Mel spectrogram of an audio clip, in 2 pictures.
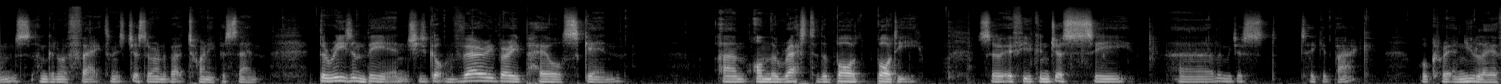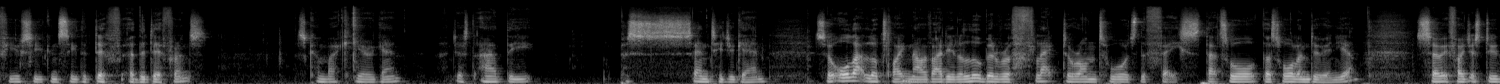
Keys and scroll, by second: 10.7 ctrl+z, 15.1 ctrl+j.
